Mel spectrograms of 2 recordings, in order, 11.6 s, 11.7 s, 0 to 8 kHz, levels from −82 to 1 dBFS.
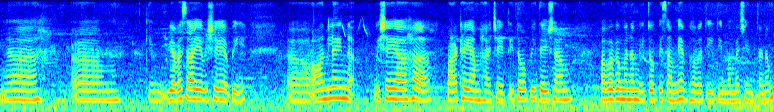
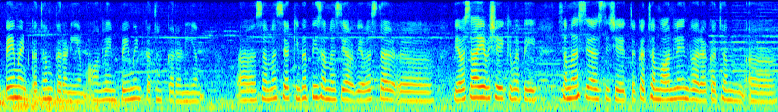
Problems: none marked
